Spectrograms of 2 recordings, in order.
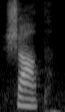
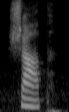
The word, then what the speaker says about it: sharp: 천천히 발음하면 sharp, sharp 이렇게 피 소리가 살짝 들리긴 하지만 보통 빠르게 이야기를 할 때는 잘 들리지 않아요. 그래서 마치 받침처럼 소리가 나게 됩니다. 그래서 sharp, sharp 이렇게 발음이 나요.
